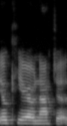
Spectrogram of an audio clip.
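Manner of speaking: put-on American-accented Spanish. Recounting Luciana tapping them on the shoulder during quiet prayer, imitating Luciana's North American accent. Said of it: "in a very North American accent".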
